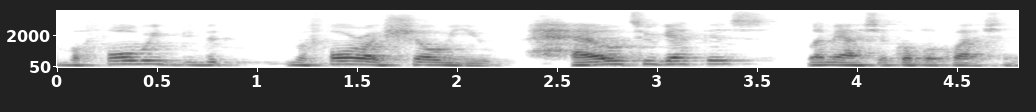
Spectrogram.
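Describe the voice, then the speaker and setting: A man's somewhat breathy voice sits at medium pitch with ordinary pitch variation. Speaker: online coach. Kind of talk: webinar presentation. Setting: pre-recorded online event. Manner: fast; energetic.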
